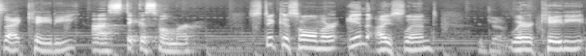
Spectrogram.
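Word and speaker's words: Stykkishólmur: And then Richard commented directly, apparently Walter Mitty, Greenland scenes were actually shot in, and I'll ask you to pronounce that, Katie. Stikkisholmer.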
